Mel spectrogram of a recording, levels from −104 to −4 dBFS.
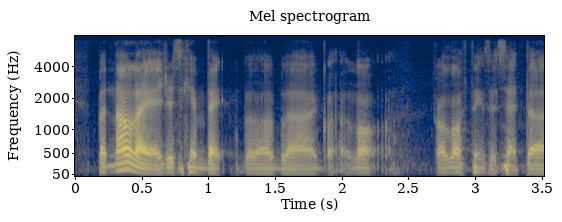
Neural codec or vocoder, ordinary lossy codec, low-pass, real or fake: codec, 16 kHz, 16 kbps, FunCodec, trained on LibriTTS, 50 frames a second; none; 7.2 kHz; fake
